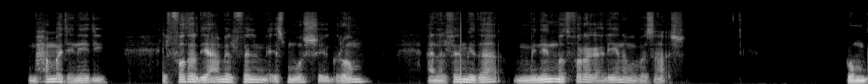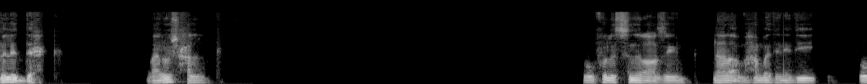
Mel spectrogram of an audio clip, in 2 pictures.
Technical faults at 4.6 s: audio missing between chunks

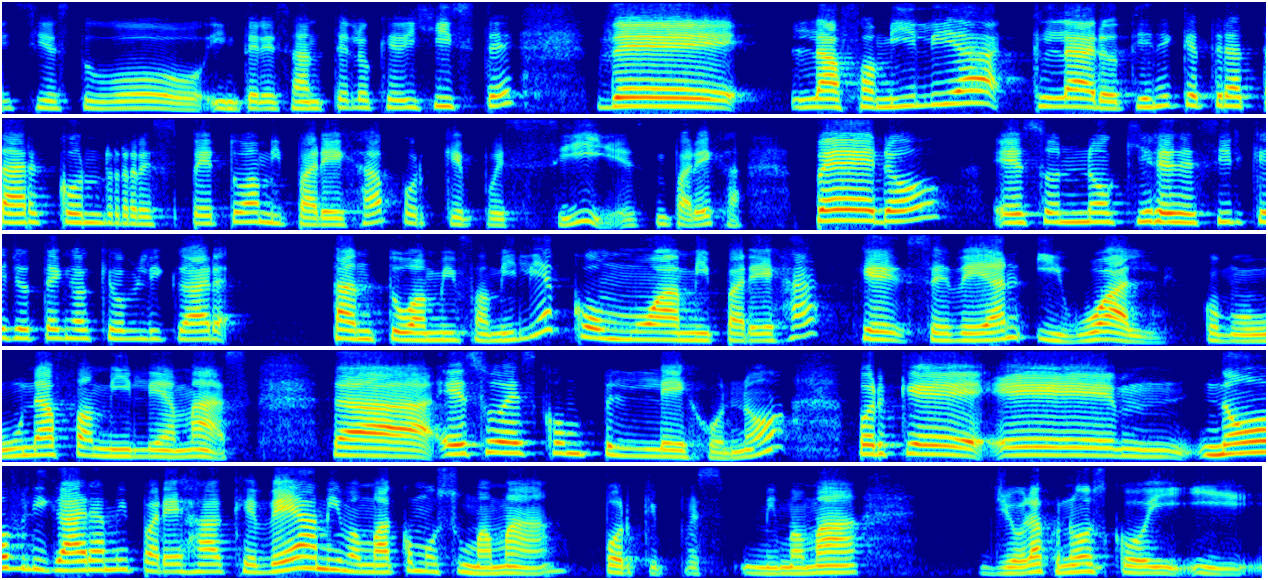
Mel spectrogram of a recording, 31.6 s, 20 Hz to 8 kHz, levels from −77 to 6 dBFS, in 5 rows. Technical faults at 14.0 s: none

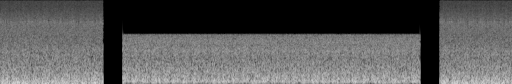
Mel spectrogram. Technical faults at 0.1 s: none

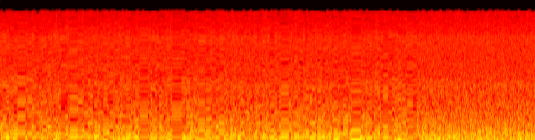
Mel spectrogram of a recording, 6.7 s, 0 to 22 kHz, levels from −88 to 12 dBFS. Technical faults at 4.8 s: robotic sound from repeated short buffers

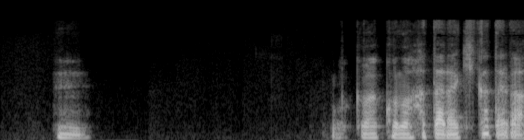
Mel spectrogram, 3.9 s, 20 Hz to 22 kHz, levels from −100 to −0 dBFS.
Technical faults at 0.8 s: one channel drops out

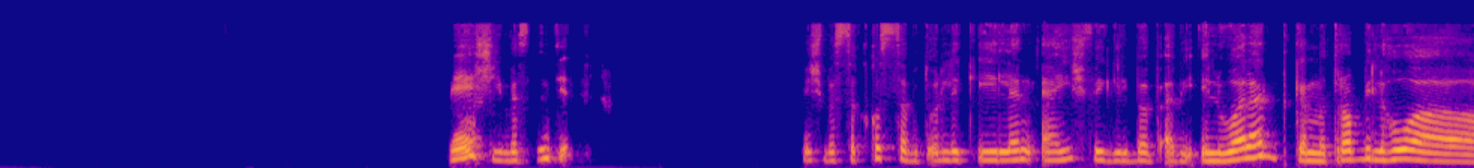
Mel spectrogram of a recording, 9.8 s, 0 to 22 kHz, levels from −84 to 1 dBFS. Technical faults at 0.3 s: none

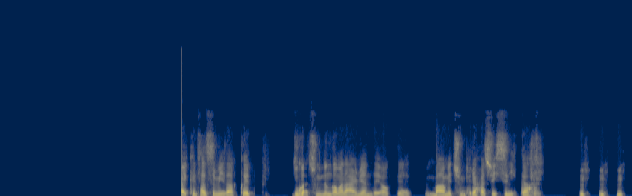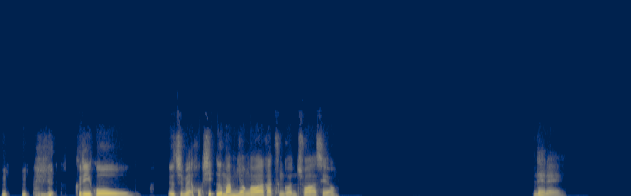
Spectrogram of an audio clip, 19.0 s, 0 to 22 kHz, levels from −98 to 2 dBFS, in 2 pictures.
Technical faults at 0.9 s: audio dropout to silence

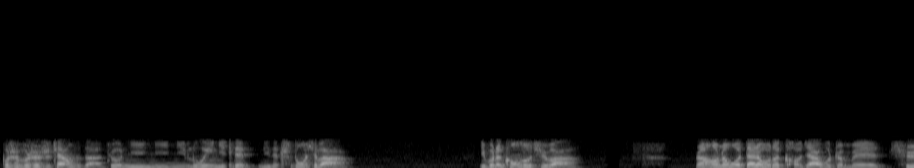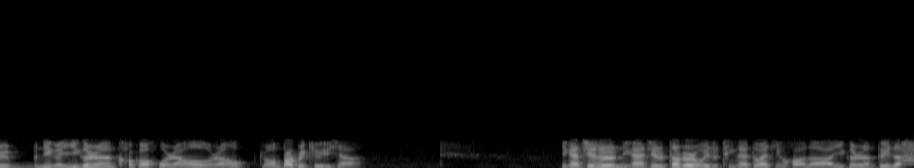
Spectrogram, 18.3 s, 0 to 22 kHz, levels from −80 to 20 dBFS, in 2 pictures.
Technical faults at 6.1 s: packet loss with pitch repetition

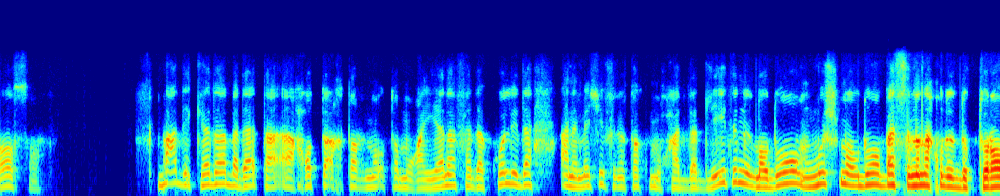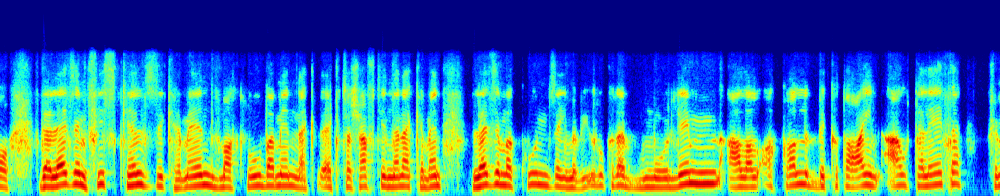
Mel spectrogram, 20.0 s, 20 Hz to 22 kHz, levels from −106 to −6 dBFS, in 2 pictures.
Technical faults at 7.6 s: microphone volume stepped up

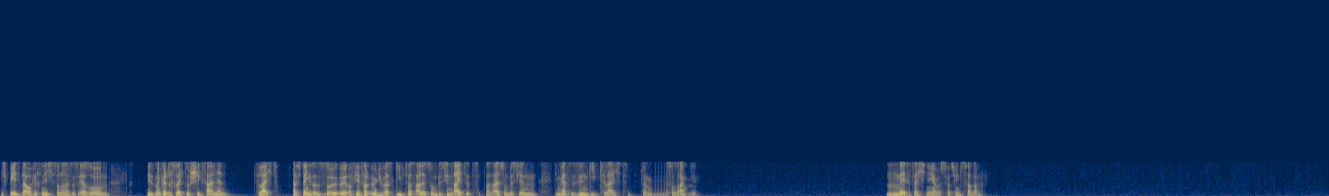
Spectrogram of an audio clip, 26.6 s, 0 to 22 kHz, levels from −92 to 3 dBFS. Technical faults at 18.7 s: none

